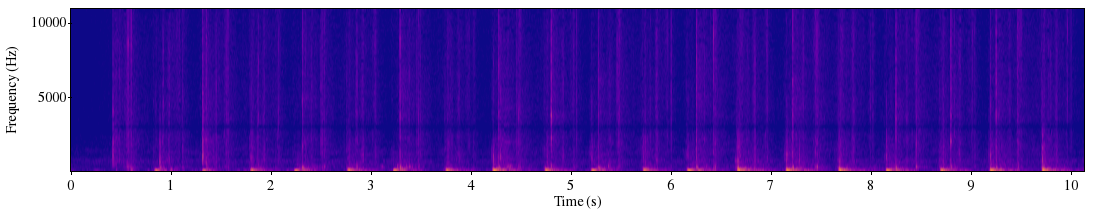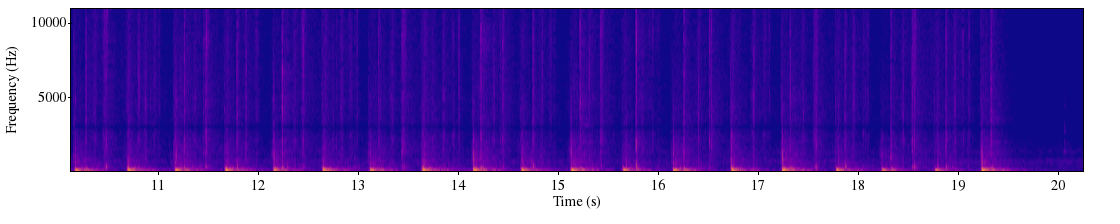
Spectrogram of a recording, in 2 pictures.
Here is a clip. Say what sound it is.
01-28 Footsteps, Wood, Barefoot, Medium Pace
Walking barefoot on a wood floor, medium pace
wood, footsteps, hardwood, barefoot, running, walking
